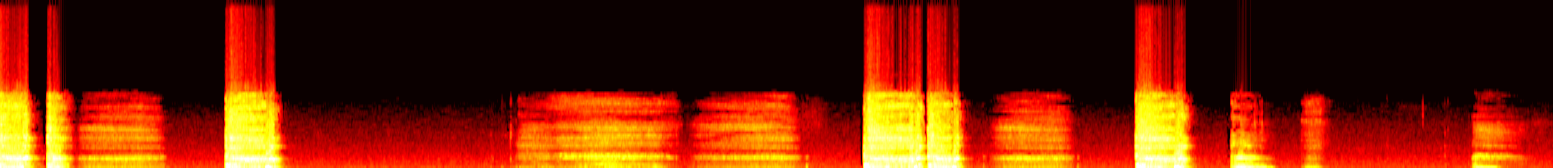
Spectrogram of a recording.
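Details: Female coughing sound-effect recording: about five bursts of harsh coughing with throat clearing between them in a quiet room.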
